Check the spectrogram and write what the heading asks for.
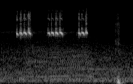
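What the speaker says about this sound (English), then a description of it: "Crickets." A cricket chirping sound effect plays as a comedic beat, three crisp, evenly spaced trilling chirps, close and clear with nothing else over them.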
